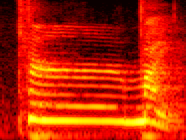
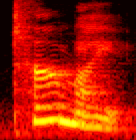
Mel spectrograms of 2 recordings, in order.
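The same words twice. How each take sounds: First: "Termite" in two beats, first one stretched, higher and louder; syllable by syllable. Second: Said in the usual way. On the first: Shown as a demonstration. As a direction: sound out "Termite" emphatically by syllable. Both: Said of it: "Two syllables in termite".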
